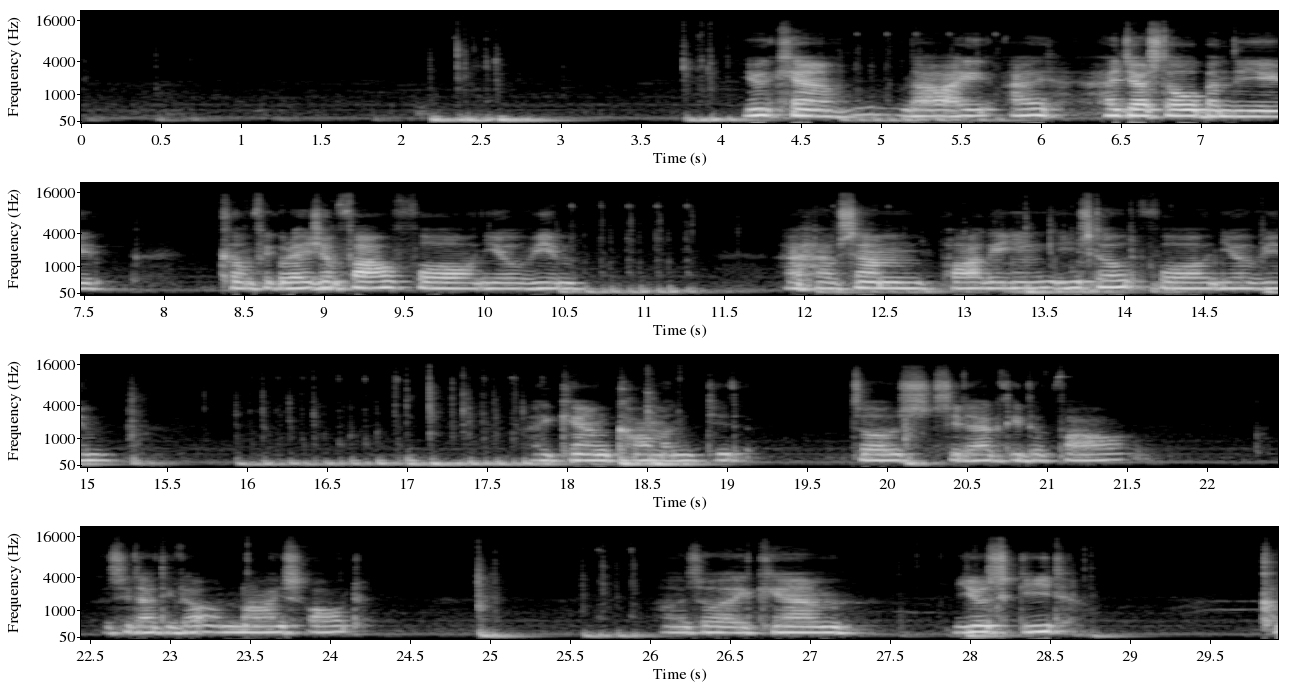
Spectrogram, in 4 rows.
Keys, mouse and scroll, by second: 1.6-5.3 typing, 10.2-18.5 typing, 15.0 Return, 18.9 Escape, 19.8 space, 24.6 u, 25.3 j, 25.5 j, 27.9 :.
